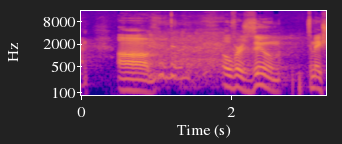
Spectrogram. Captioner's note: audience laughs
